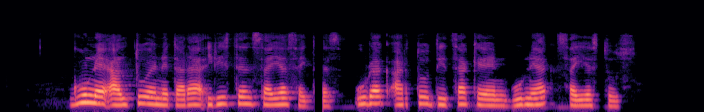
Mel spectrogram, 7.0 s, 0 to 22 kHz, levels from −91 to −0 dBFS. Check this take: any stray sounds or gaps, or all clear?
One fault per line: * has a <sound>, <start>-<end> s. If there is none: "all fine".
* has a dropout, 3.1-3.2 s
